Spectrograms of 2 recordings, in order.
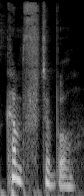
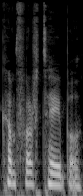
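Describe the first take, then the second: First: It is pronounced shorter than its spelling suggests. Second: Every syllable is pronounced as it is spelled. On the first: The speaker calls it right. "Pronunciation is comfortable" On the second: The speaker calls it wrong. "they say comfortable, because of the spelling"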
